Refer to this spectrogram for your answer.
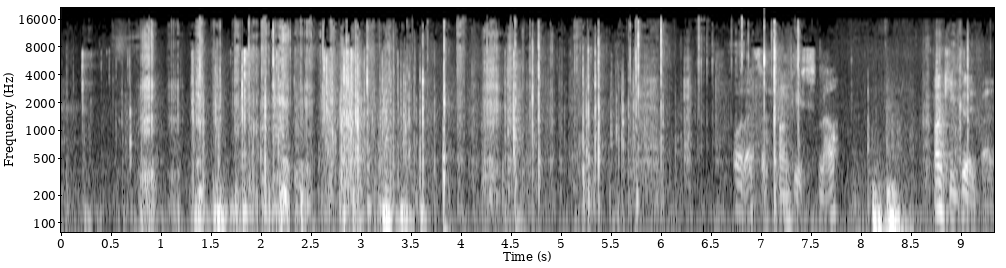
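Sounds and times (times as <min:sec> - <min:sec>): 
scissors cutting open a plastic snack bag: 0:00.5 - 0:07.4
plastic snack bag crackling and rustling: 0:01.4 - 0:07.5
speech: 0:06.8 - 0:08.0, 0:08.7 - 0:09.3.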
